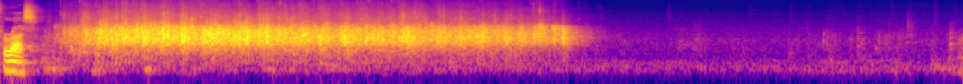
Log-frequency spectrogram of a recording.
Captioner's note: applause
